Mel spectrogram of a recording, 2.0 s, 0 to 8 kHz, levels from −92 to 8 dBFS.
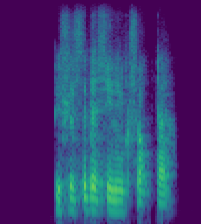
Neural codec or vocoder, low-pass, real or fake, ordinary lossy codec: codec, 24 kHz, 1 kbps, SNAC; 7.2 kHz; fake; Opus, 24 kbps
